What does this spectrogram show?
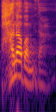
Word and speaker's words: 바나바: 사람 바라봐라라고 이야기하고 있습니다 여러분 발음을 잘 하셔야 돼요 바라바는 예수님이 십자가에서 달리기 전에 예수님 대신에 풀려난 사람이 바라봤고요 여기는 바나바입니다 한 글자 차이에요 굉장히 다릅니다이 바나바라는 사람이 먼저 예루살렘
